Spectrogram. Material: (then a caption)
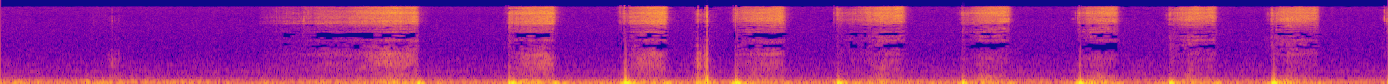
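Polystyrene foam. A wide bristle paintbrush rubs and sweeps across the textured surface of a flat blue polystyrene foam board lying on a table. About eleven bright, airy swishes come in quick, slightly uneven strokes, each with a soft low thump. A steady low hum runs underneath throughout.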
